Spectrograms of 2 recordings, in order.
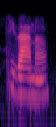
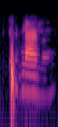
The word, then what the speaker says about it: Cevona: Tivana. – Brooklyn. And can you say your name a little louder? I can't quite make your name out. – Tivana. Tivana. C-E-V-O-N-A.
